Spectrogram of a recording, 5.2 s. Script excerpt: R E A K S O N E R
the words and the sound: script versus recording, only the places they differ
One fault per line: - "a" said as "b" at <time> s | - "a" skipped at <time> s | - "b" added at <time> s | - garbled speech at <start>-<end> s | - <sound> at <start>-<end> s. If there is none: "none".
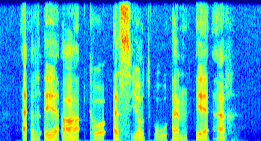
- dropout at 0.5-0.6 s
- "J" added at 2.6 s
